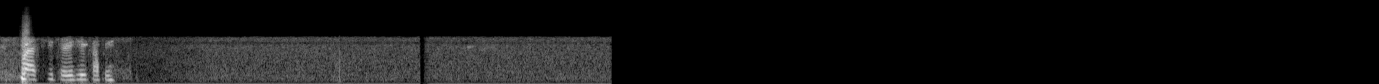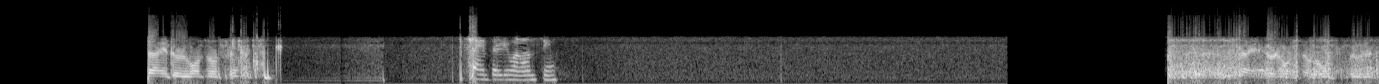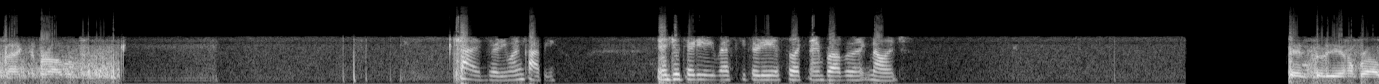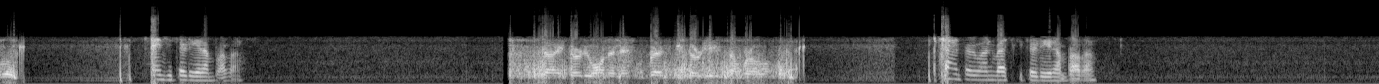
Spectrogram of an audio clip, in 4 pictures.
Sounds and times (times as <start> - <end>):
Speech: 0.2 - 1.3, 15.3 - 16.6, 18.4 - 19.4, 25.8 - 28.6, 32.1 - 33.2, 34.2 - 36.7, 40.5 - 41.6, 42.8 - 43.8, 46.5 - 49.4, 50.7 - 52.4.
